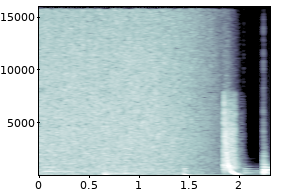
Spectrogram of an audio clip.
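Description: TV-static hiss sound effect over faint music with a low beat, ending in a quick downward-sweeping whine near the end.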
